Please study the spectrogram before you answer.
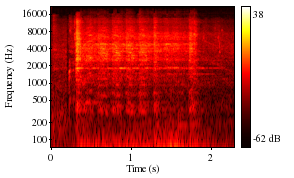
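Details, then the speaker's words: Scion with recurring misfire and low compression on test: starter churns a couple of seconds before catching, misses badly at first, then settles to a normal idle; slow hard start. "There we go. Now she's idling up like normal. That was weird. That took a minute."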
